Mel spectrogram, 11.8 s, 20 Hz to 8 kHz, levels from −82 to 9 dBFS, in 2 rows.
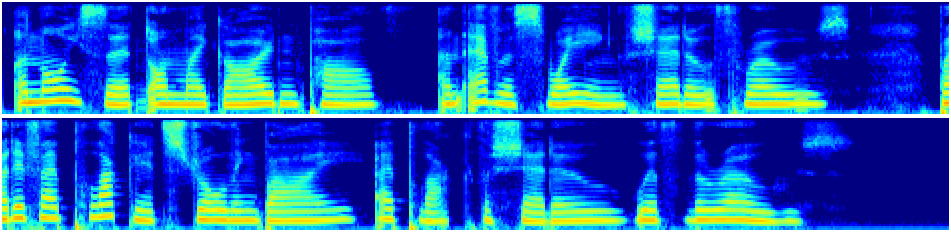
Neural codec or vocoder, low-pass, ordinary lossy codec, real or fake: none; 7.2 kHz; MP3, 48 kbps; real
